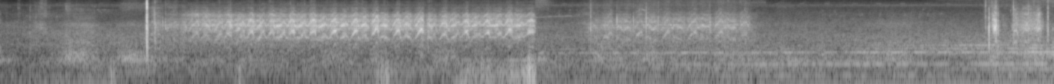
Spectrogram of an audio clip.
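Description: Baitcasting reel being cranked on a retrieve. A single click comes about two seconds in, then a fast, even ticking whir runs for about four and a half seconds and stops suddenly. A second, quieter stretch of cranking follows about a second later.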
